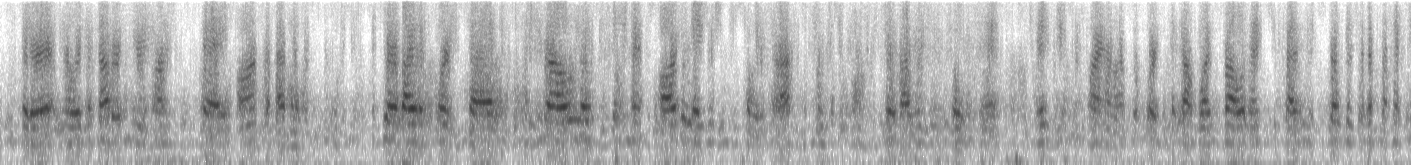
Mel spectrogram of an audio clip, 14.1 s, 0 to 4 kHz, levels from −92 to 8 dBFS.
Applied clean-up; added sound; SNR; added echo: neural separator model SepFormer DNS4.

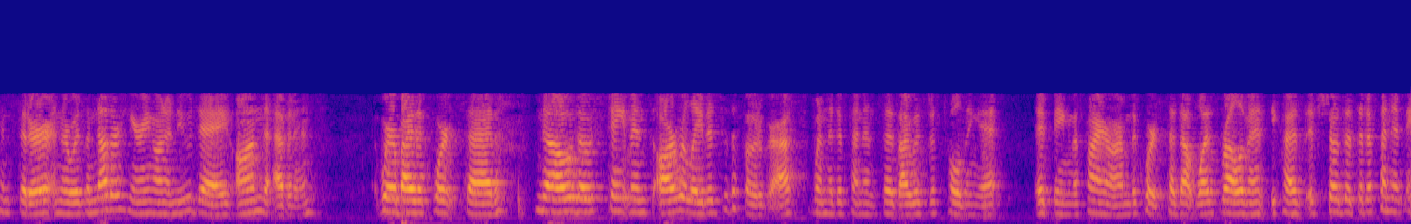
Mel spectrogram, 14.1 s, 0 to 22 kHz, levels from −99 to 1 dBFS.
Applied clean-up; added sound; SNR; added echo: none; none; none; none.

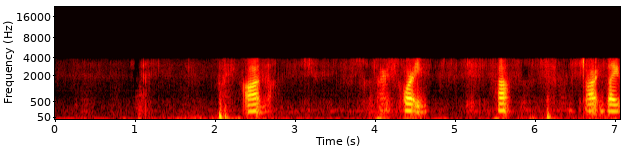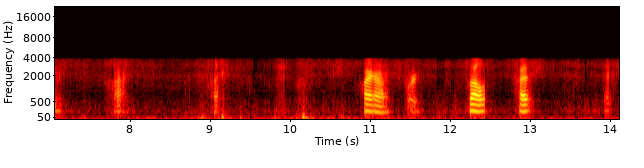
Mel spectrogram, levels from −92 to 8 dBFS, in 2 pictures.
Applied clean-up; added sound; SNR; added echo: neural separator model SepFormer WHAM!.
